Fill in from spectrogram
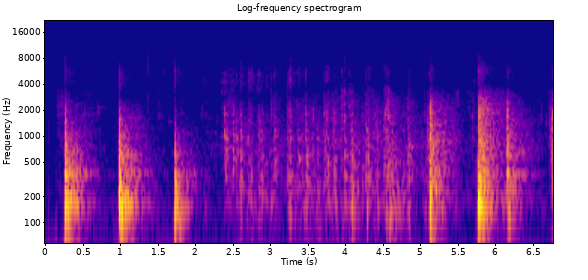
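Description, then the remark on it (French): Heavy, booming thuds strike a door again and again, loud, as police batter it down, with a stretch of rattling, splintering knocks in the middle. No voices. “Ouvrez, police! Il regarde autour de lui. La police enfonce la porte.”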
